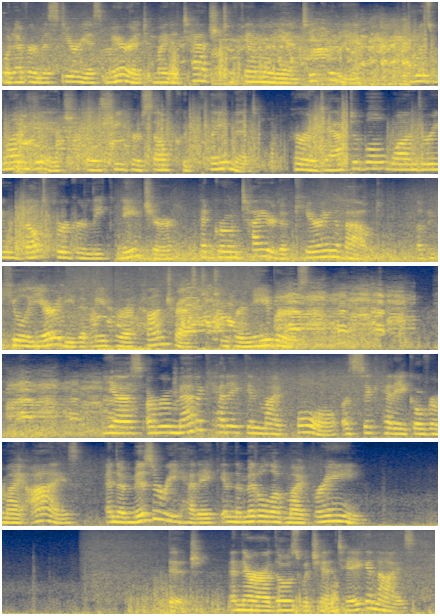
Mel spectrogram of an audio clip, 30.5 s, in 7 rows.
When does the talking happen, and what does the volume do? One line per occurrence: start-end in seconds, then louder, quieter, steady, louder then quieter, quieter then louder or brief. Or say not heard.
0.0-16.1 steady
18.4-25.4 steady
27.9-30.4 brief.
